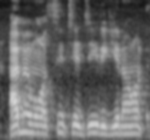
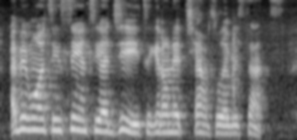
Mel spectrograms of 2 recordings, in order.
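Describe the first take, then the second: First: Said in the usual way. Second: Playful attempt at a British Jamaican accent; mock British Jamaican accent. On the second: Shown as a demonstration. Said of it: "my British Jamaican accent".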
